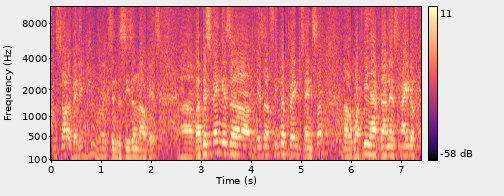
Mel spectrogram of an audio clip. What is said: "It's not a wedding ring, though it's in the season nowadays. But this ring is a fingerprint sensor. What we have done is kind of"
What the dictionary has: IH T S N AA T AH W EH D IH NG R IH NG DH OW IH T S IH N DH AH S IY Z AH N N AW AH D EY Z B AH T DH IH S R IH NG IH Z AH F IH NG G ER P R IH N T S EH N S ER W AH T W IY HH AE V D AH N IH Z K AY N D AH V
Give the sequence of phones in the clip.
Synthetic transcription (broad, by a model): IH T S N AA T AH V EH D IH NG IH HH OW IH T S IH N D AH S IY Z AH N N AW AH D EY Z B AH T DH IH S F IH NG IH Z AH F IH NG G ER P R IH N T S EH N S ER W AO T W IY HH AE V D AH N IH Z K AY N D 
